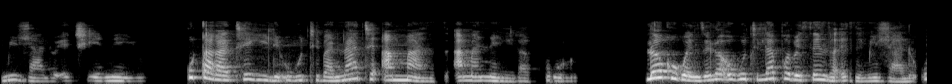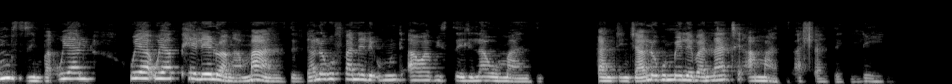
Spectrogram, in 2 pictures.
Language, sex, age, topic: North Ndebele, female, 25-35, health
